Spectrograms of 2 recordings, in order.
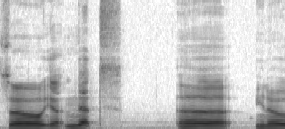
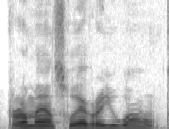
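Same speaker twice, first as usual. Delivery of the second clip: terrible fake French accent, higher pitch; 5 semitones higher than usual. Commenting on romance in a French-made game, in a terrible French accent. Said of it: "A terrible French accent".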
